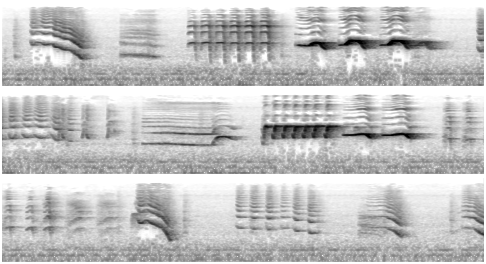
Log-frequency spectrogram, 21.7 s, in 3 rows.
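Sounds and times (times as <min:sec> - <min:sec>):
masked laughingthrush singing: 0:02.8 - 0:08.2, 0:09.5 - 0:17.0.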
